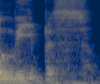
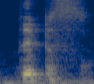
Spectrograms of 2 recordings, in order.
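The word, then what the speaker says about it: Lepus: Night of the Leapus. Lipus. How do you say it? Leapus.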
